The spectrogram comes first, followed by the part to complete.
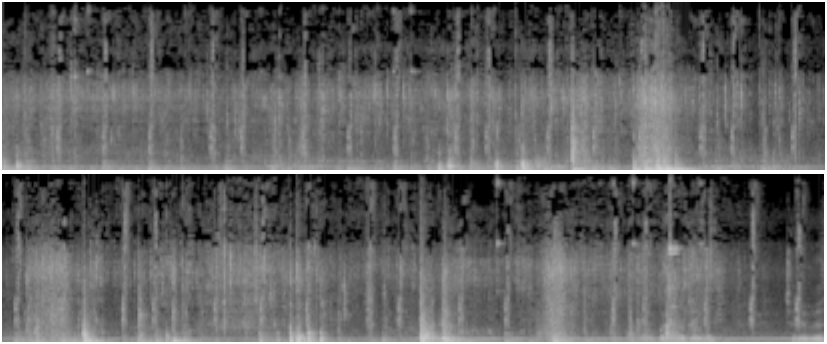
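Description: Boiled rice and its cooking water poured from a steel pot into a steel colander in a stainless-steel sink, the water splashing and draining. A string of loud metal-on-metal knocks comes in the middle part, the loudest about six and a half seconds in.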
